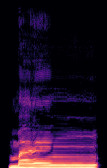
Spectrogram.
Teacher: গুন্নাটা নাকের ভিতরে লুকিয়ে করতে হবে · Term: ইকফা গুন্নাহ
